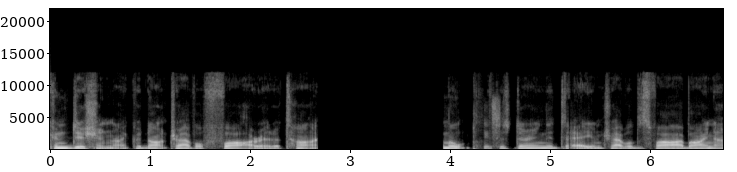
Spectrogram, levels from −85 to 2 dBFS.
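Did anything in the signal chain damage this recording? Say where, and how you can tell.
Yes. The network stage of the call damaged it in three places. Short concealed packet loss is heard at 0.95 to 0.99 s, and again at 5.13 to 5.17 s and 5.17 to 5.21 s. Each hole is about 20 ms. It shows up as a brief smear or wobble where the sound briefly stops moving. The receiver never got those packets in time. It extended the last sound to cover the hole and then blended back.

There is an audio dropout to silence from 2.67 to 3.93 s, about 1.26 s long. The sound cuts out and then comes back. The gap is silent, with no room tone at all. That points to the input stage, not the codec. The likely cause is a lost input, such as a disconnected device, a failed link or a stray mute, while the recorder kept writing silence.

Repeated packet loss, with its robotic sound, runs from 4.27 to 4.51 s. In that quarter-second the sound turns choppy. 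There are five separate holes, the longest about 60 ms. Together they cover about 140 ms, roughly 58% of the stretch. The jitter buffer kept running dry, and each patch was followed by another loss. Concealment dominated the stretch, so pieces are missing. All of this passed through the call codec path, whose bandwidth tops out near 12 kHz.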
